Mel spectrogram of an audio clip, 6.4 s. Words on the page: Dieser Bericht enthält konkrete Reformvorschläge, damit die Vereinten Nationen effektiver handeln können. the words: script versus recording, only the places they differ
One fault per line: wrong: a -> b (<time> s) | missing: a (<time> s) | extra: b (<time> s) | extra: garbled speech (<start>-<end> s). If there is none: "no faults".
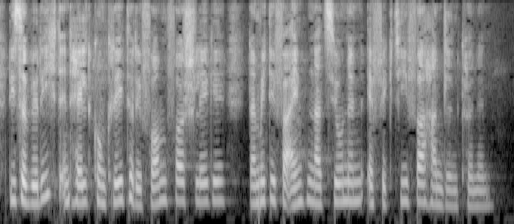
no faults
